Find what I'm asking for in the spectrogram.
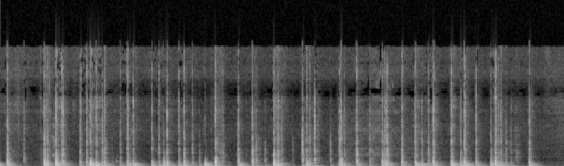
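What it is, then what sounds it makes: Wooden table top. Fingertips and short nails of both hands tap rapidly on a flat, solid wooden table top. The result is a quick, uneven run of short, dull knocks with a low, woody body and almost no ring, each tap dying away almost instantly.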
